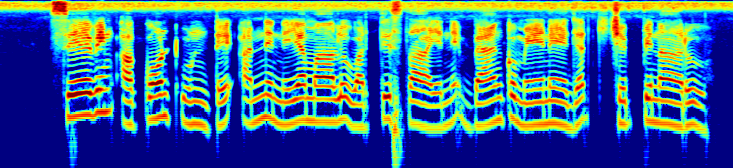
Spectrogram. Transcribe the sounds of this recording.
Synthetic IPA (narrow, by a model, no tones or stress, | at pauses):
se̞ːʋiŋɡɐkɐwuɳʈuɳʈe̞ːʔɐnːinijɐmaːluʋɐɾt̪ist̪aːjɐnibjaːŋkumeːneːd͡ʒɐɾt͡ʃe̞pːinaːɾu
